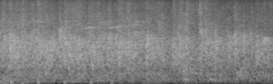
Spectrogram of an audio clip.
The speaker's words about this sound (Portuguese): Glória a Deus, né, gente? Mais uma salva de palmas para eles.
